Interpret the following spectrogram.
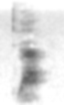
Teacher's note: temos aqui um ditongo, que é formado pela letra U e pela letra A, que é pronunciado como wa. Vocês entenderam aqui na sílaba qua da palavra, o u com a não é um iato que fica pronunciado como u a com esse u mais longo.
